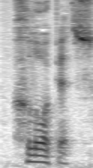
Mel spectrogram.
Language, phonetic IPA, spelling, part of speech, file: Belarusian, [ˈxɫopʲet͡s], хлопец, noun, Be-хлопец.ogg
- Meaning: lad, boy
